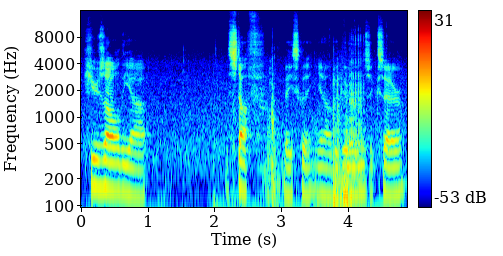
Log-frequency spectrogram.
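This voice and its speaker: A man's voice: medium pitch, flat delivery, moderate pace, creaky. Lisping man, noisy recording. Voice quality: lisp. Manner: hesitant, rambling, unsure. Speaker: gaming video host. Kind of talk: casual game showcase commentary.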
